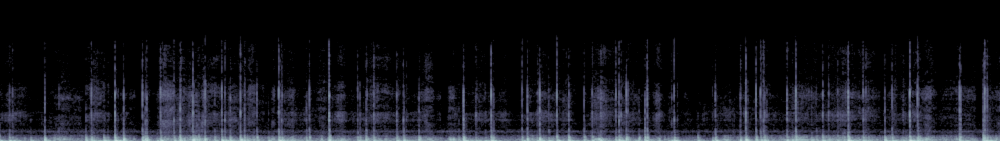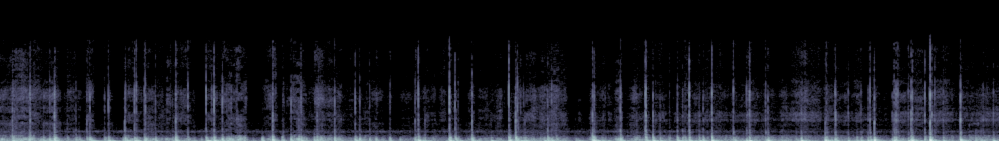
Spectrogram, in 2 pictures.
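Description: Fingernails tap rapidly, in a typing-like motion, on a thin, hollow, empty clear plastic cup turned upside down over the microphone. The result is a quiet, continuous patter of dull, muffled clicks, heavy in low thumping tones, with almost no brightness and no ring after each tap.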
